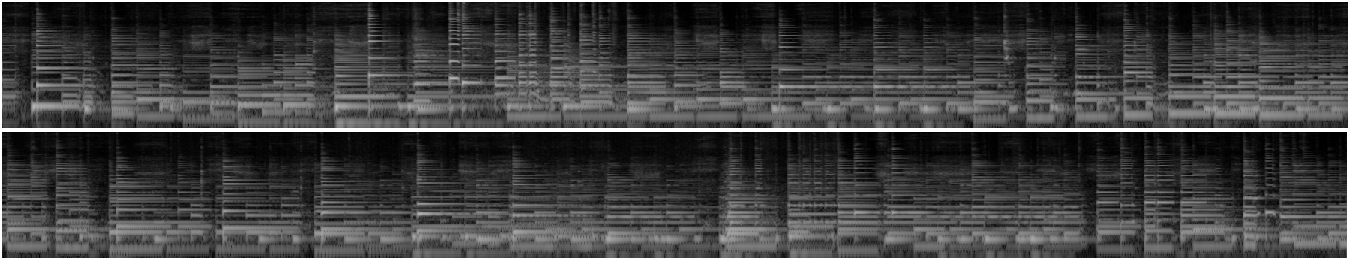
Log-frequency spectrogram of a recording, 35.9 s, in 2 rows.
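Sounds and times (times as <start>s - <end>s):
classical guitarist playing: 0.0s - 35.8s.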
